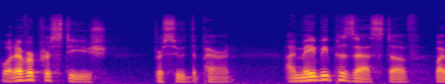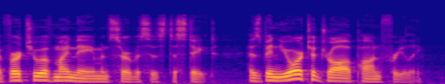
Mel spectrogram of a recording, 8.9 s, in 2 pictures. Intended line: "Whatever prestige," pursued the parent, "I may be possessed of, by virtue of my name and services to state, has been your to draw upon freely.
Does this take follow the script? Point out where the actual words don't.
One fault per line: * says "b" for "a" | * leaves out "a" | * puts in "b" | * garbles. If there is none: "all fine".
all fine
